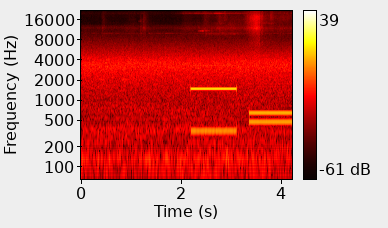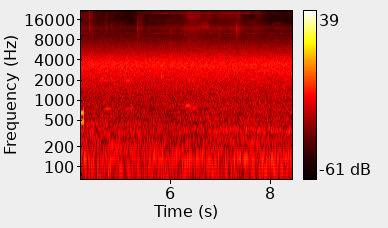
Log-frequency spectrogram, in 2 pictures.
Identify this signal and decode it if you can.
Aircraft SELCAL, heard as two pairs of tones, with the noise inside a lift. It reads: BS-EH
